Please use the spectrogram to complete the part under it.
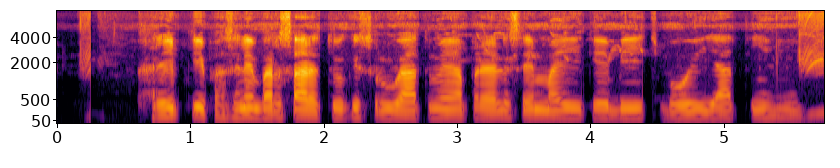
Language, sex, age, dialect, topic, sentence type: Hindi, male, 18-24, Kanauji Braj Bhasha, agriculture, statement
